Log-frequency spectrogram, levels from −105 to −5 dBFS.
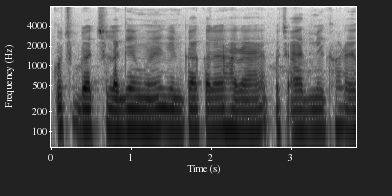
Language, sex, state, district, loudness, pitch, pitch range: Hindi, male, Uttar Pradesh, Budaun, -17 LUFS, 110 Hz, 105-115 Hz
